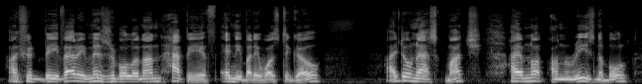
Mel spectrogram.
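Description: A man's voice: mid-range voice, normal speed, darkish tone, dry recording, pitched above the performer's own voice, close to an everyday voice. A man voicing a timid, tearful young wife and mother who pleads falteringly in a storybook reading. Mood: tearful, aggrieved. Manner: faltering, pleading, repeating herself.

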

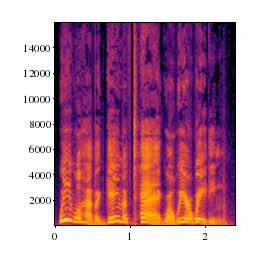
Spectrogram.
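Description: Woman as a high-pitched, playful storybook monkey. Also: sing-song, fairly quick, no room sound. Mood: cheerful, eager. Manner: bright exclamations, eagerly explaining. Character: playful, knowing male hand organ monkey. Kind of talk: children's storybook character voice.

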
